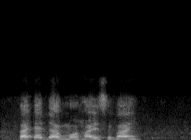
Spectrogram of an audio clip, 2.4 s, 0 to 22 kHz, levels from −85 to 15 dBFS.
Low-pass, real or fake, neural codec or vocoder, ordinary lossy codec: 7.2 kHz; fake; codec, 16 kHz, 4 kbps, X-Codec, HuBERT features, trained on LibriSpeech; Opus, 16 kbps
